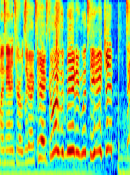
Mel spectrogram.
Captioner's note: crying voice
